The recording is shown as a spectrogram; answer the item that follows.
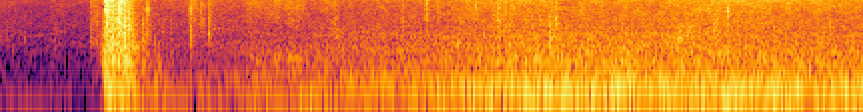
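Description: A car getting ready to drive off from the West Care Center: a sharp thud, then a low engine rumble that steadily swells and grows louder until the end.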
